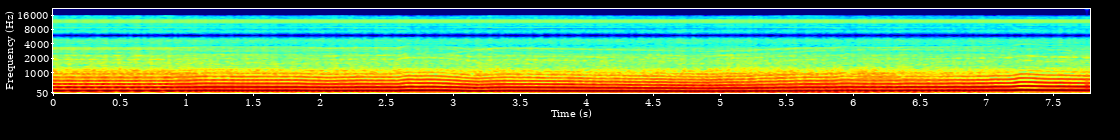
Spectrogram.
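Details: FPV quad flown with a bad motor bearing, before it was oiled and replaced with a spare; whining motor tones climb and dip with throttle, rough uneven edge through sweeps; quad twisted on full throttle; worn motor bearing.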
